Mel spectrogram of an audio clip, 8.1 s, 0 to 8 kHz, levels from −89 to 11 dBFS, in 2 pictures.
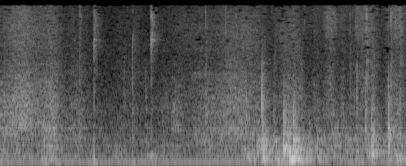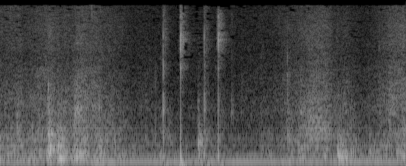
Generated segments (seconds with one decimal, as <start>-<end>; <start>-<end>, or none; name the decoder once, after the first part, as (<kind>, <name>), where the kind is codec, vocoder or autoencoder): none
